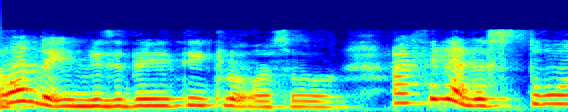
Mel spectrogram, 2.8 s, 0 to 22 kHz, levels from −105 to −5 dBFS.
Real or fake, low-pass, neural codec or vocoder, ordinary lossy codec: fake; 7.2 kHz; codec, 16 kHz, 4 kbps, FreqCodec, smaller model; none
